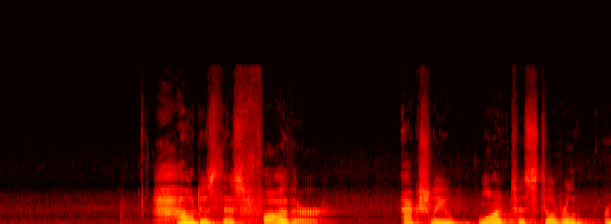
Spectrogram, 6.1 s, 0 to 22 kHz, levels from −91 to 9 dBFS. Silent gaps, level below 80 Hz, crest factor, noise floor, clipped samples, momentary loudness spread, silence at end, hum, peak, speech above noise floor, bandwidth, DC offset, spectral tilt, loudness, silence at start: none; -80 dBFS; 20 dB; -70 dBFS; under 0.1%; 10 LU; 0 s; none; -16 dBFS; 37 dB; 15 kHz; under 0.1%; -6.5 dB/octave; -33 LUFS; 1.55 s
